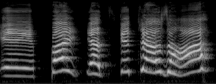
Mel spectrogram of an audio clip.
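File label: girl, "ippaiyattuke"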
